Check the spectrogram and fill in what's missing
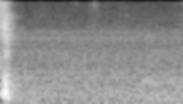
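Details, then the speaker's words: A dog sneezing: a single short, sharp burst of air, then quiet room noise. "Can you hear my dog sneezing right now?"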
